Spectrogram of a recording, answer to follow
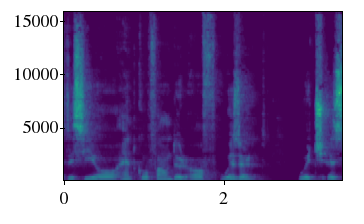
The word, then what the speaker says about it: Uizard: Tony belelli is the CEO and co-founder of wizard which is spelled u i z a r d it's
